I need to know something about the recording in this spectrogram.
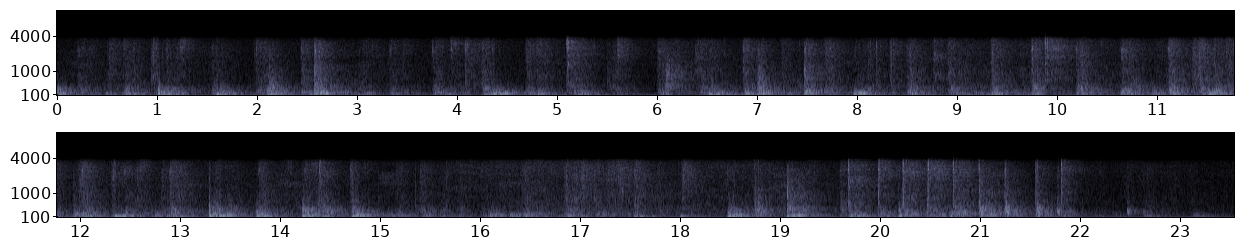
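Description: A dense, irregular run of thumps and knocks, several a second, like stage action with feet and objects striking a wooden floor.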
